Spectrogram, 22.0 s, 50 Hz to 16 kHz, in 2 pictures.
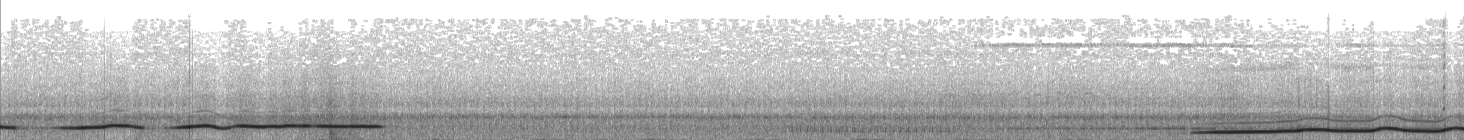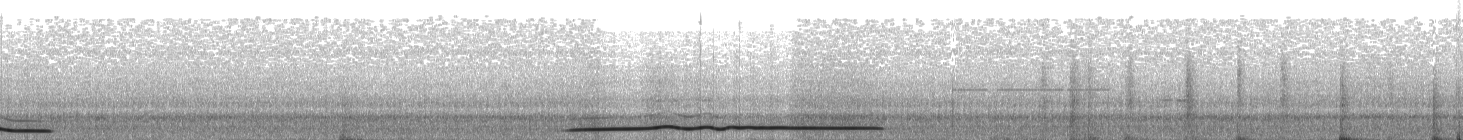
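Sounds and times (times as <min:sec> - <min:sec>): crow whistle-like calls: 0:00.0 - 0:02.9, 0:08.1 - 0:11.4, 0:15.2 - 0:17.7
traffic hum: 0:00.0 - 0:21.9.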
